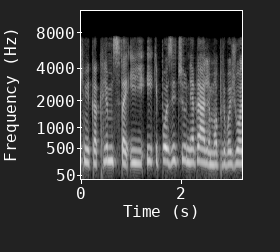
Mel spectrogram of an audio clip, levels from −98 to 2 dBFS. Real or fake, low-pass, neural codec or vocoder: fake; 7.2 kHz; codec, 16 kHz, 0.8 kbps, ZipCodec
